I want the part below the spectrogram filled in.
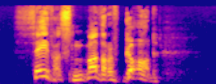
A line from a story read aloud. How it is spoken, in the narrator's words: shrieked the Count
